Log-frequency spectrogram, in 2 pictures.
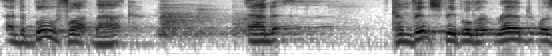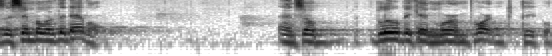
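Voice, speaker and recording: Amid noticeable background noise, a man with a fairly high voice and ordinary pitch variation speaks at a fairly slow pace, pausing long and often. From California. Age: 80s+. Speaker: abstract painter. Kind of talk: gallery talk. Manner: halting, with frequent repetitions and fillers.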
